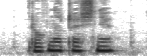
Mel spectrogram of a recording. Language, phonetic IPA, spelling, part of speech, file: Polish, [ˌruvnɔˈt͡ʃɛɕɲɛ], równocześnie, adverb, LL-Q809 (pol)-równocześnie.wav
